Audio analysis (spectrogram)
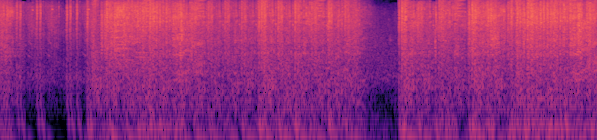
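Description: The ultra slugger fires in Nuclear Throne as a dense barrage of gunfire, loud and continuous, with a brief gap before the blasts resume.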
